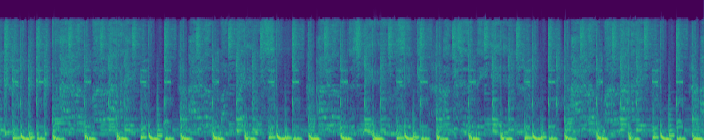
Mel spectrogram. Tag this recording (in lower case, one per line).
exciting music
music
